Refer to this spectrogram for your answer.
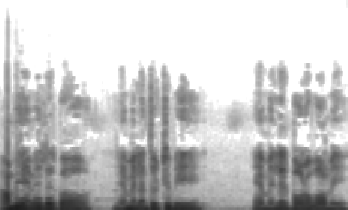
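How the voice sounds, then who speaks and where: In a cartoonish character voice, a woman speaks at a very fast pace with extremely high pitch and fairly even intonation. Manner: quick-tempered, defiant.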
